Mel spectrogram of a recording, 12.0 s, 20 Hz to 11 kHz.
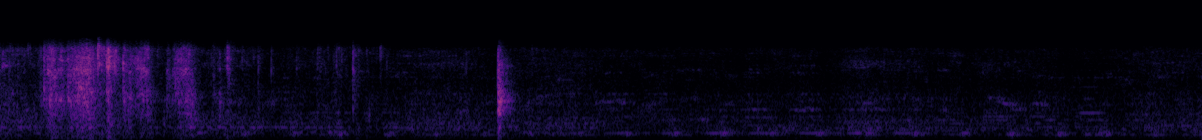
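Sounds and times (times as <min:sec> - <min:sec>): limescale flakes crunching and rustling: 0:00.0 - 0:03.9.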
